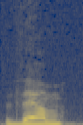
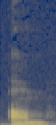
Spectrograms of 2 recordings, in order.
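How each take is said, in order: First: The word is said in full with th. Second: The word is reduced, dropping the th.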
